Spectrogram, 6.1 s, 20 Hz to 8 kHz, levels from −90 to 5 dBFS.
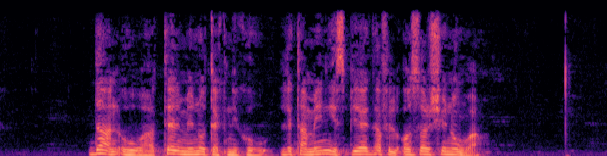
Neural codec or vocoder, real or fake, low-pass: none; real; 7.2 kHz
